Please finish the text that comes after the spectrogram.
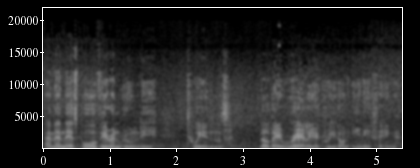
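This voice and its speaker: An actor playing a stuffy older wizard in a video game, measured, dry and mildly disdainful. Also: male voice, deep voice, darkish tone, a little hiss or hum, lightly acted. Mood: recollecting, disapproving.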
